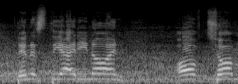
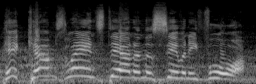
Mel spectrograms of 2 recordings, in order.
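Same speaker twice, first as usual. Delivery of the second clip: motorsport commentator; 3 semitones higher than usual. Real, not acted. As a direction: shout the last lap home. Final lap live call.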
